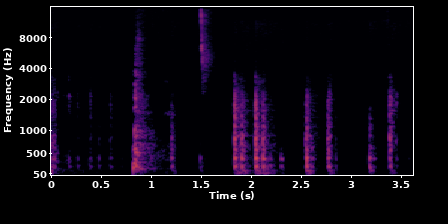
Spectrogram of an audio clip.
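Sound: knocking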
